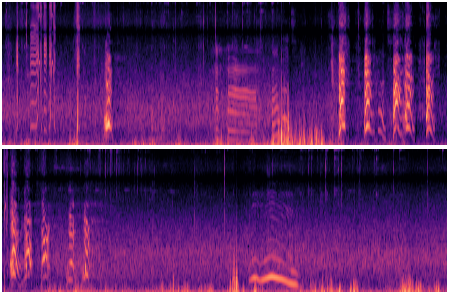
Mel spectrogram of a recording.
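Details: Cocker Spaniel named Benji barking while retrieving at a training kennel in Worcestershire countryside; scattered sharp barks mostly in the middle stretch, with a long drawn-out whine near the end, over low rumbling background noise.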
